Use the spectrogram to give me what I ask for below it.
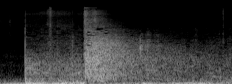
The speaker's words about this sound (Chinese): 枪声响起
